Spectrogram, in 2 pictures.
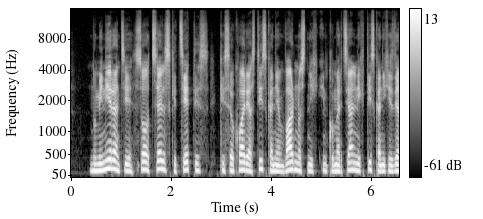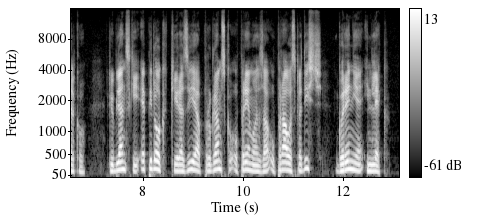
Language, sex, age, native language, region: Slovenian, male, 18-29, Slovenian, Carinthia region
